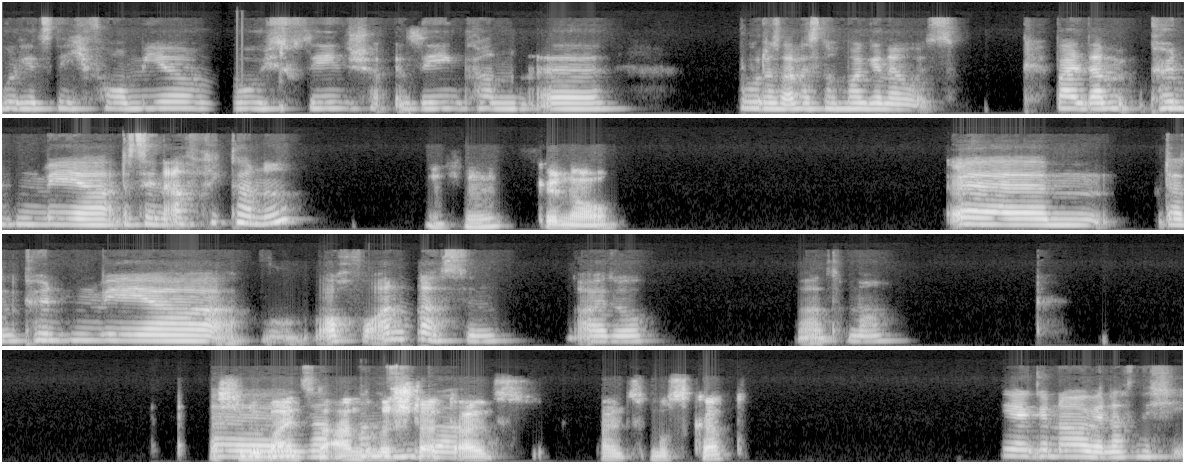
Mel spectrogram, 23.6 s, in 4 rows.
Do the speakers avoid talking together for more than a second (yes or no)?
no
